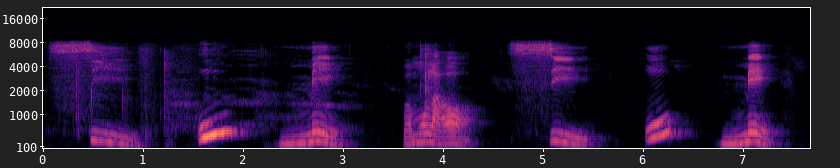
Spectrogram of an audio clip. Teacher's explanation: Aonde recaiu a tônica? Ah, na penúltima.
